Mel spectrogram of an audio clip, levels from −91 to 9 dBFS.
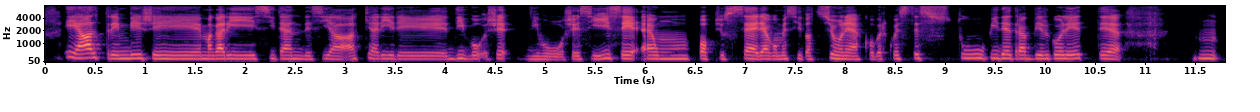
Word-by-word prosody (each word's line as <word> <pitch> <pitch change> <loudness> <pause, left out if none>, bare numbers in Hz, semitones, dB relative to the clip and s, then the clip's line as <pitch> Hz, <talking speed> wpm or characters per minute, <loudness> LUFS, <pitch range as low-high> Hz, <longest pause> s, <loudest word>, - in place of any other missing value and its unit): e 265 -5 0
altre 235 -2 +7
invece, 190 -2 0
magari 185 0 +2
si 180 +3 -5
tende 180 -2 -2
sì 185 +3 -8
a 165 -1 0
a 165 - 0
chiarire 170 -4 -3
di 200 +2 -2
voce 180 +2 -2
di 160 0 -9
voce 155 +1 -5
sì 170 +5 -1
se 190 -2 +5
è 185 - +1
un 180 0 -2
po' 185 -1 0
più 185 +1 -11
seria 175 0 +5
come 175 +1 -4
situazione 175 0 0
ecco, 165 +1 -3
per 175 +1 -7
queste 190 +2 -5
"stupide", 215 -2 -3
tra 195 0 0
virgolette, 195 0 -1 0.8
mhmm 200 -1 -3
185 Hz, 150 wpm, -24 LUFS, 175-195 Hz, 0.8 s, altre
